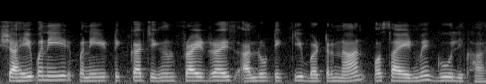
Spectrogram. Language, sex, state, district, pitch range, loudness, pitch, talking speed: Hindi, female, Punjab, Pathankot, 165-180 Hz, -20 LUFS, 175 Hz, 195 wpm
